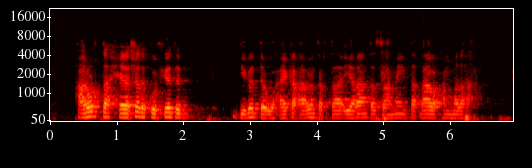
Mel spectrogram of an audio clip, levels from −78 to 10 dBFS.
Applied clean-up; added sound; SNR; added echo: none; none; none; reverberation time 0.6 s.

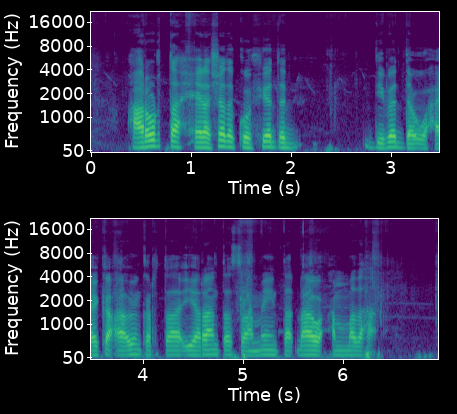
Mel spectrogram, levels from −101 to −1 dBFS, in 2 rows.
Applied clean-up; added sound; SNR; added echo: none; none; none; none.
